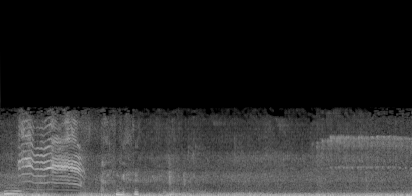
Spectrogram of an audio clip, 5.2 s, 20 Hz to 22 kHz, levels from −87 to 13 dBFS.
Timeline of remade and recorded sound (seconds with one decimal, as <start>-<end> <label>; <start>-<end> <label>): 0.0-1.7 recorded; 1.7-4.6 remade; 4.6-5.2 recorded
